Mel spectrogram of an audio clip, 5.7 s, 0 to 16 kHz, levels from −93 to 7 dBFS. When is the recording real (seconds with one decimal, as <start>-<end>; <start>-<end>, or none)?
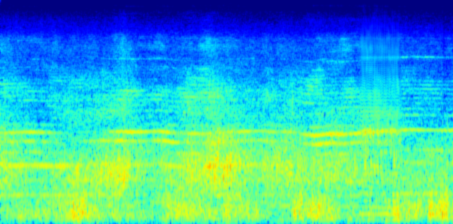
0.0-4.5; 5.0-5.7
